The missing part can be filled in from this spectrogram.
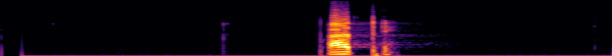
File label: "granizo de hielo" in Ch'orti'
